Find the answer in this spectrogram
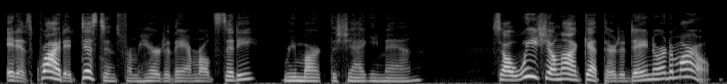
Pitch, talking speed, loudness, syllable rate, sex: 200 Hz, 215 wpm, -21 LUFS, 6.2 syllables/s, female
